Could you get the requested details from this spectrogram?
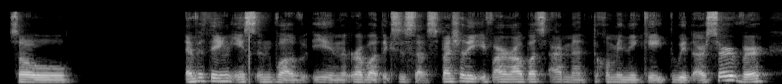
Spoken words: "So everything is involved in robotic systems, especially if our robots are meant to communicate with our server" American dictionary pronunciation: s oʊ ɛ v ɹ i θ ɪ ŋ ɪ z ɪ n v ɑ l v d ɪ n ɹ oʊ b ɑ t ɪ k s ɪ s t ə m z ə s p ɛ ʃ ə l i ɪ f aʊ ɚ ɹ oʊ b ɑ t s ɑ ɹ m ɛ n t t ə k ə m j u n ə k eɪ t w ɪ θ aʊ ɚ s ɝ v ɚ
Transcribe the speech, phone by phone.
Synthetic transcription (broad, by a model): s oʊ ɛ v ɹ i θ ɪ ŋ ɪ s ɪ n v ɑ l v d ɪ n ɹ oʊ b ɑ t ɪ k s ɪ s t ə m s p ɛ ʃ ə l i ɪ f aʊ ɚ ɹ oʊ b ɑ t s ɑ ɹ m ɛ n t t ə k ə m j u n ə k eɪ t w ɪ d aʊ ɚ s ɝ v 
